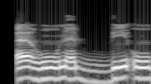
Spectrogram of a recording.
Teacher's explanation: أقرأه بين الأو وهي الهمزة المضمومة والوو، الواو المضمومة · Term: تسهيل الثانية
